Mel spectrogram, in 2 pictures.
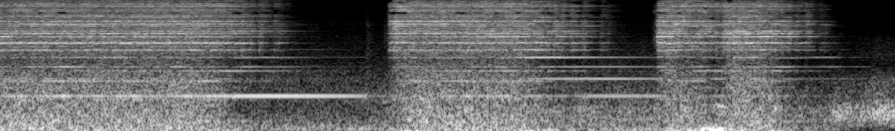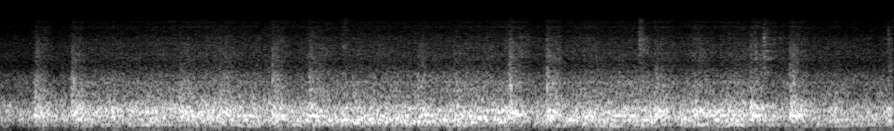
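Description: A tram's wheels squeal loudly on the rails in sharp, high-pitched bursts, then give way to a steady rumbling roll along the track.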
